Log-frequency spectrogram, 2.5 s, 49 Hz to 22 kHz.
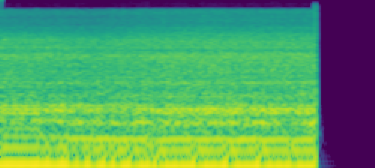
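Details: SR20DET first start after rebuild and front-end assembly, with some clips missing and a borrowed battery: the engine catches and settles into a steady, even low rumble for two seconds before cutting off. Normal running after engine rebuild.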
